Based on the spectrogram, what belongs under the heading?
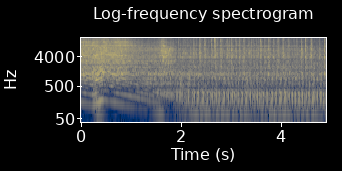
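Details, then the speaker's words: Stihl MS 180 chainsaw after rebuild and carburetor work. Quick throttle blip rises and drops cleanly, then a steady, even buzz at high idle; runs nicely. "just at the carburetor now it runs quite nicely"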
